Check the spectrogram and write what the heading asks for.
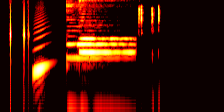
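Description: Chat-app message sound effect: a few quick clicks, a short rising bloop, then a held electronic chord. It is the same short cue that repeats with each new message bubble.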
